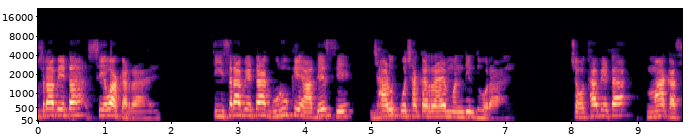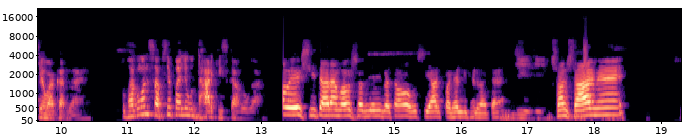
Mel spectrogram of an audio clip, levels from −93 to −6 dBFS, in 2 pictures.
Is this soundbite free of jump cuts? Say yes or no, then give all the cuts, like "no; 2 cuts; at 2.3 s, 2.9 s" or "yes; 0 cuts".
no; 1 cut; at 13.3 s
